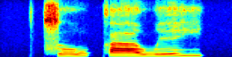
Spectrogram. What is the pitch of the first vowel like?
rising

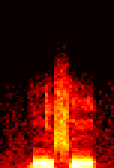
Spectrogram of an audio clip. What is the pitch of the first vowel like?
low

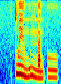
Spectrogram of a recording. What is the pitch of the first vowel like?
falling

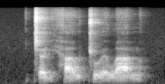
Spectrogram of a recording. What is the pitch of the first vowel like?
low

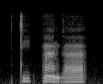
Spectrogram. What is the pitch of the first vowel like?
high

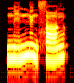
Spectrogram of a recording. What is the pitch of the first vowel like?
rising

